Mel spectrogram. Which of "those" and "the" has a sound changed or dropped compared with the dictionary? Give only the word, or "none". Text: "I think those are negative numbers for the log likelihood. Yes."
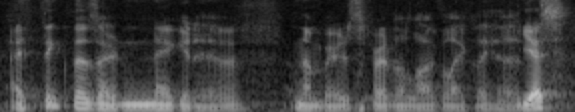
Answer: none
